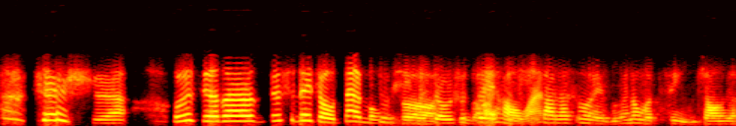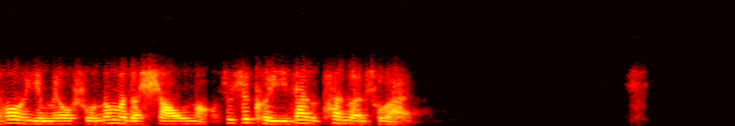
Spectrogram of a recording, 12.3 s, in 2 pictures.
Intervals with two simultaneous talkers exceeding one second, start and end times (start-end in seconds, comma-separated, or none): 3.1-5.0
